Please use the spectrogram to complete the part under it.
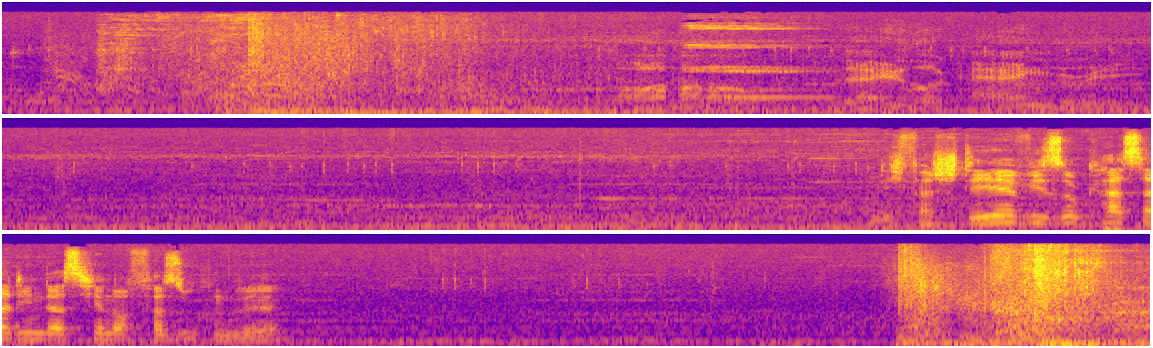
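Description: Game sound effects of spells and hits crackle and whoosh.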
